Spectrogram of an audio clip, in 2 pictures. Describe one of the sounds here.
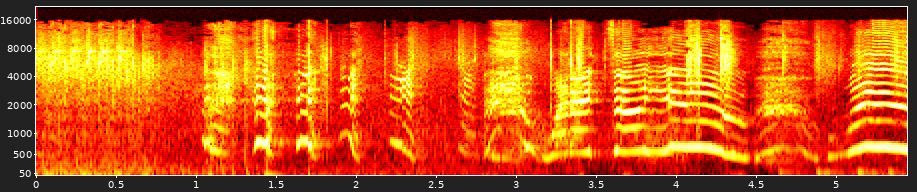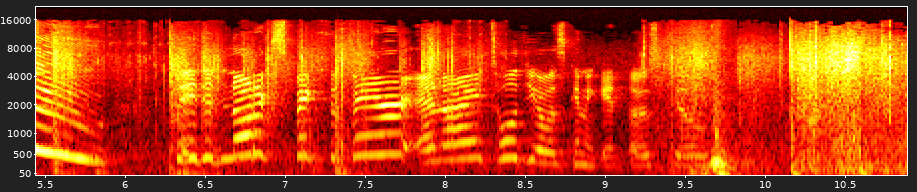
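A young woman talks excitedly into a microphone, her voice rising and falling.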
